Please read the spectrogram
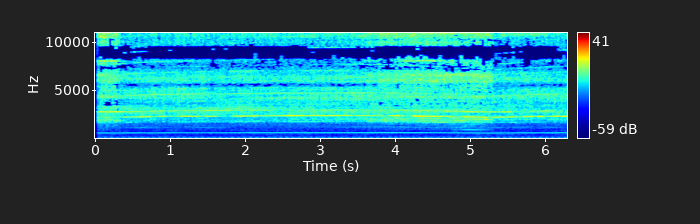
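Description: Angle grinder running steadily under load, its cut-off disc cutting through a steel motorcycle handlebar clamp, with a constant high whine over a rasping hiss.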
